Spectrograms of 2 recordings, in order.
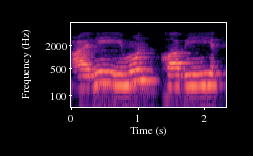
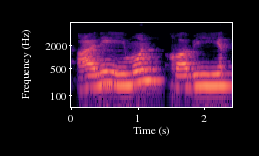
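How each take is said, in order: The two takes are said the same way.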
